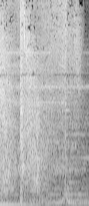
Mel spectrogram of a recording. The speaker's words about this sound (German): Dann fallen zwei Schüsse.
